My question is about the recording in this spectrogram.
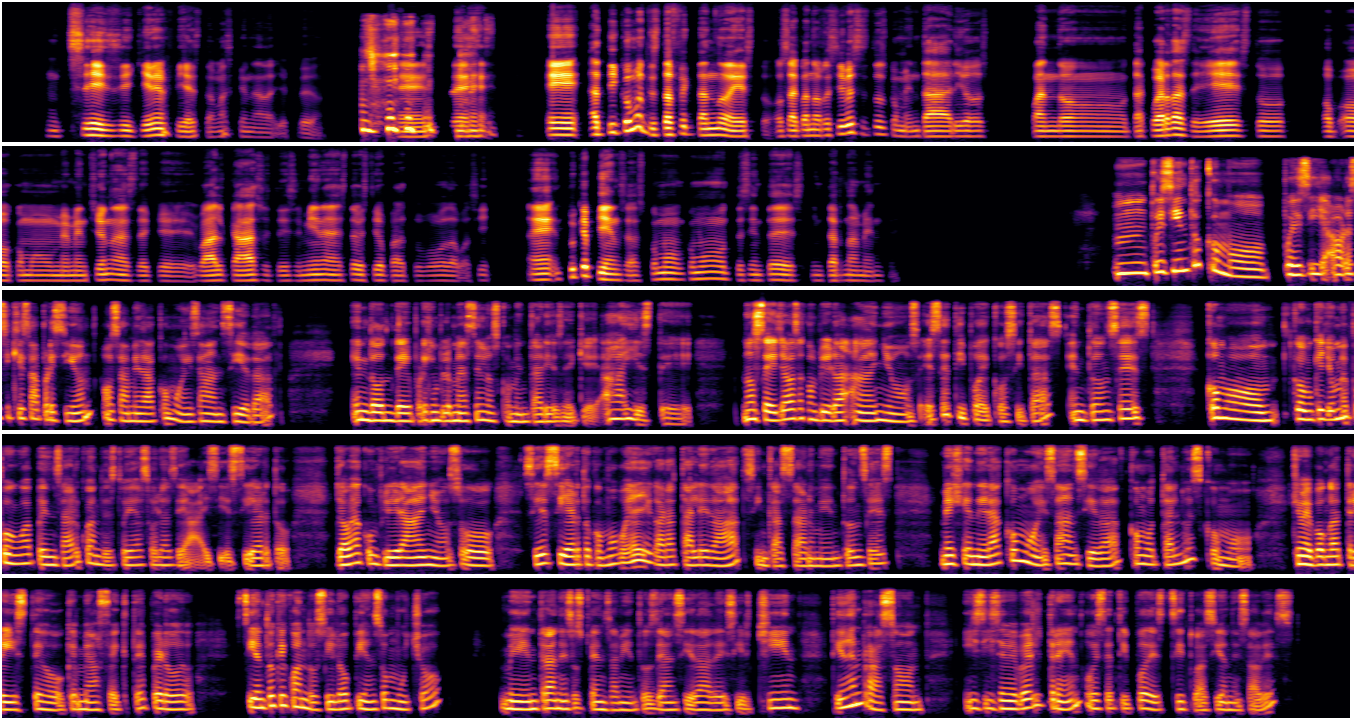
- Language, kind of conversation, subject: Spanish, advice, ¿Cómo te has sentido ante la presión de tu familia para casarte y formar pareja pronto?
- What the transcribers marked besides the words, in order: laugh; other background noise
